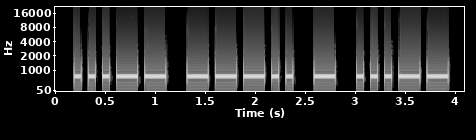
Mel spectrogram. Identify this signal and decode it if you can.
Morse code, heard as a keyed tone, about 17 wpm, 700 Hz. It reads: 38T3
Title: Common Cut Numbers - 4-Digit 17wpm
